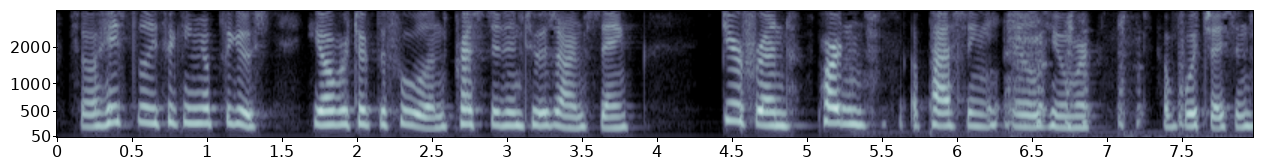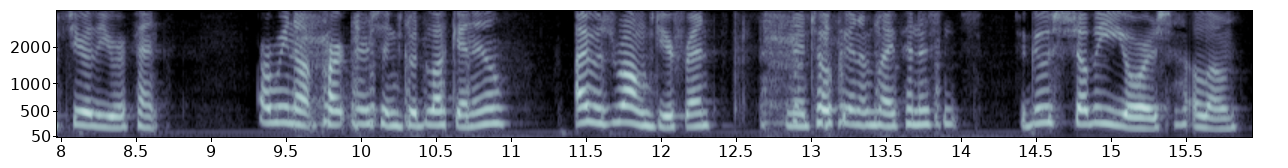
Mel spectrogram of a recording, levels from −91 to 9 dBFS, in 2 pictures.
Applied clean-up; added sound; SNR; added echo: none; Cough; 16 dB; none.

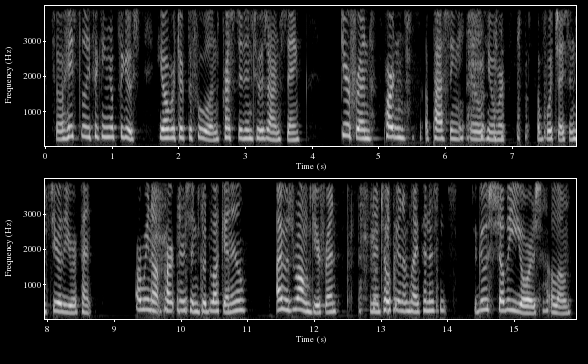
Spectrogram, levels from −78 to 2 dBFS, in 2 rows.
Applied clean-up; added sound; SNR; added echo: neural mask model RNNoise.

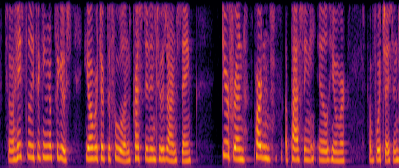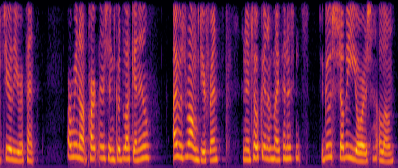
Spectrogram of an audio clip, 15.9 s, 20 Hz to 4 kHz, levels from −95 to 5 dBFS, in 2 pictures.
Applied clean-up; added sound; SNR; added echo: none; none; none; none.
